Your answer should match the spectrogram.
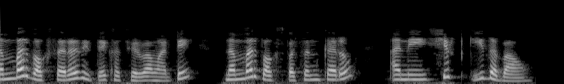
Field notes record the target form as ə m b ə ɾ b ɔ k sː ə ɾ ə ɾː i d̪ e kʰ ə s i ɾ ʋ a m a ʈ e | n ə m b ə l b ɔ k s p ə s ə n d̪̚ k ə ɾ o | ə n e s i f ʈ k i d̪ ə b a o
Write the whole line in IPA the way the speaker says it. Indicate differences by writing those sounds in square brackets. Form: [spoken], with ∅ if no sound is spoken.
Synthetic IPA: ə m b ə ɾ b ɔ k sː ə ɾ ə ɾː i [t̪] e kʰ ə s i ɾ ʋ a m a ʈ e | n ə m b ə [ɾ] b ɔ k s p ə s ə n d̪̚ k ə ɾ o | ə n e [ʃ] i f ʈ k i d̪ ə b a o

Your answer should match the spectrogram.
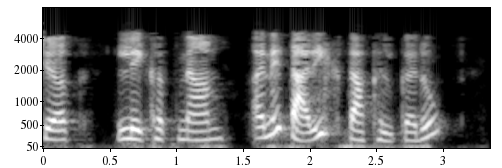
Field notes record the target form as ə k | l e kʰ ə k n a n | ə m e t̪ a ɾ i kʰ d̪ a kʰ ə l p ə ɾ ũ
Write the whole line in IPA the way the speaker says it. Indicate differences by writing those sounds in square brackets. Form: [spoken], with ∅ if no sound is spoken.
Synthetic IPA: ə k | l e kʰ ə k n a [m] | ə [n] e t̪ a ɾ i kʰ d̪ a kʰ ə l [k] ə ɾ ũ

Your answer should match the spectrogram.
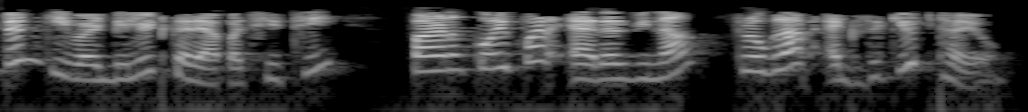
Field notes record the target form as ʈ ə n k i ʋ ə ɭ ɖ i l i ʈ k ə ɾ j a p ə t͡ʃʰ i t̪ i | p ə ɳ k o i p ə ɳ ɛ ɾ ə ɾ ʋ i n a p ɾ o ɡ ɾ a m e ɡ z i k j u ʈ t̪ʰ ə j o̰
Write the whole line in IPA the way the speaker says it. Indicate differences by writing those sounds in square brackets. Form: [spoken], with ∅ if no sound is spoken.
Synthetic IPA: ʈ ə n k i ʋ ə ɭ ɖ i l i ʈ k ə ɾ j a p ə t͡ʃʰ i [t̪ʰ] i | p ə ɳ k o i p ə ɳ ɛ ɾ ə ɾ ʋ i n a p ɾ o ɡ ɾ a m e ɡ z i k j u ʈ t̪ʰ ə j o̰

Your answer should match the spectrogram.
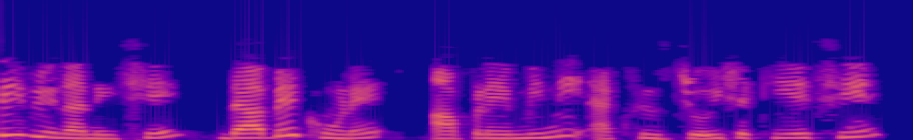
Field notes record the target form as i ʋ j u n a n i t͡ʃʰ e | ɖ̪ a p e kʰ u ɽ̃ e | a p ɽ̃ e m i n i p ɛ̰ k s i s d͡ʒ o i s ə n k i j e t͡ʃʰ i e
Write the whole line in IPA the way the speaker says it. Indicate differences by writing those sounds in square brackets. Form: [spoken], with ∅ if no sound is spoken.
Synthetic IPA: i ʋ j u n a n i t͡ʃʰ e | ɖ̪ a [b] e kʰ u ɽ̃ e | a p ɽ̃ e m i n i [ʔ] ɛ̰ k s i s d͡ʒ o i [ʃ] ə [∅] k i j e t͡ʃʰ i e

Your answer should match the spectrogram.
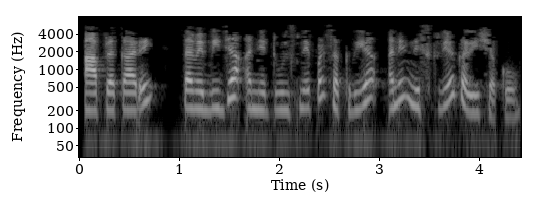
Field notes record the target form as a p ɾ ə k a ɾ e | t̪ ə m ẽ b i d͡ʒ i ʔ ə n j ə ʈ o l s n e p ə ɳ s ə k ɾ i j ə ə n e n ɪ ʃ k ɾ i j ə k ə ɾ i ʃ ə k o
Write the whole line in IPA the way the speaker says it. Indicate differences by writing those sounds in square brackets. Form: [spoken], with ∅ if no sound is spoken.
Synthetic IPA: a p ɾ ə k a ɾ e | t̪ ə m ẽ b i d͡ʒ [a] ʔ ə n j ə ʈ [u] l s n e p ə ɳ s ə k ɾ i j ə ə n e n ɪ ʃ k ɾ i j ə k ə ɾ i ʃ ə k o

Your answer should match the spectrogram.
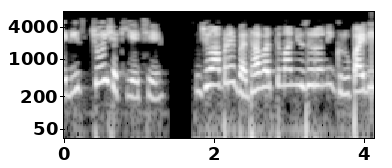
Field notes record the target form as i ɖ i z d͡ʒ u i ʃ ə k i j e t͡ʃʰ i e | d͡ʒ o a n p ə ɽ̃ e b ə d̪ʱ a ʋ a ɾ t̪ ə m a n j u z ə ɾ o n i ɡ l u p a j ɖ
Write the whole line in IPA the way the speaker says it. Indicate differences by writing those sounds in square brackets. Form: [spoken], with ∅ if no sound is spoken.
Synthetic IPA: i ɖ i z d͡ʒ [o] i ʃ ə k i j e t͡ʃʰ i e | d͡ʒ o a [∅] p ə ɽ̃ e b ə d̪ʱ a ʋ [ə] ɾ t̪ ə m a n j u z ə ɾ o n i ɡ [ɾ] u p a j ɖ

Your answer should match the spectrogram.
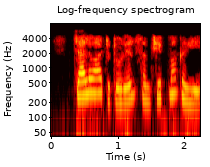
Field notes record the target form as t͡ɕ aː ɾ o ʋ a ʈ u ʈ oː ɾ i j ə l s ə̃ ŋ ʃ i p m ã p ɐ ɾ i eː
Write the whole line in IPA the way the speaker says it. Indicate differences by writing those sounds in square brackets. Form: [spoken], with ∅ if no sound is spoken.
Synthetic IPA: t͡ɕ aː [l] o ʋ a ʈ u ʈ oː ɾ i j ə l s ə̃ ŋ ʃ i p m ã [k] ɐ ɾ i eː

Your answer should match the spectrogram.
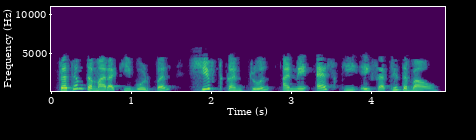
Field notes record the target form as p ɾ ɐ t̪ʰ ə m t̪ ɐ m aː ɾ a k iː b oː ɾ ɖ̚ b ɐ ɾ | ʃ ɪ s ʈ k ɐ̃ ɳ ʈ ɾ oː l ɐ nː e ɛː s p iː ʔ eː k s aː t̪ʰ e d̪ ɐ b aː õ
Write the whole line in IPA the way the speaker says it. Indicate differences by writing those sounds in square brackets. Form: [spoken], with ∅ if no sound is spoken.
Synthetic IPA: p ɾ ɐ t̪ʰ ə m t̪ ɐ m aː ɾ a k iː b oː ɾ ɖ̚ [p] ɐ ɾ | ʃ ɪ [f] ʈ k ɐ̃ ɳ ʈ ɾ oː l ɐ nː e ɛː s [k] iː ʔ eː k s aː t̪ʰ e d̪ ɐ b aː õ

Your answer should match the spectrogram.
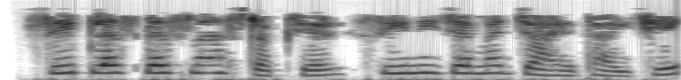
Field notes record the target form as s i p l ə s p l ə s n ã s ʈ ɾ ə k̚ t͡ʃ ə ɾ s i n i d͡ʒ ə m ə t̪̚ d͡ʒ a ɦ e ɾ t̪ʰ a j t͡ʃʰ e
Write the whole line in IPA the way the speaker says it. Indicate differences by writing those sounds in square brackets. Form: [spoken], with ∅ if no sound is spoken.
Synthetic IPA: s i p l ə s p l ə s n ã s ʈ ɾ ə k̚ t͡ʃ ə ɾ s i n i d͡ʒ ə m ə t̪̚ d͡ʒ a ɦ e ɾ t̪ʰ a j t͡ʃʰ e

